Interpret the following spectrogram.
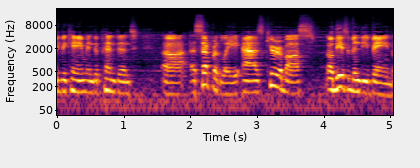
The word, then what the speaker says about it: Kiribati: independent uh separately as kirbas oh these have been dained also as kirbos uh as AKA you know spelled Kiribati but pronounced kiribas and talu those are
